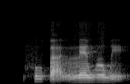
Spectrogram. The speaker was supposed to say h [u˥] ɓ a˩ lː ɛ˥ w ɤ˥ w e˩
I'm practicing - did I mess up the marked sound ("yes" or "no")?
no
